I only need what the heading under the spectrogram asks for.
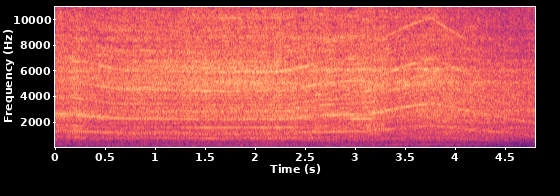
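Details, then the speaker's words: Dovaman DMS01C 10-inch sliding miter saw cutting pine at a 45-degree angle: the high motor whine sags as it loses a lot of rpm, then climbs back as the cut finishes. Motor bogging under heavy load. "That definitely maxed out our saw. Took a little bit longer, and the saw definitely sounded like it lost a lot of RPM during that cut."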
